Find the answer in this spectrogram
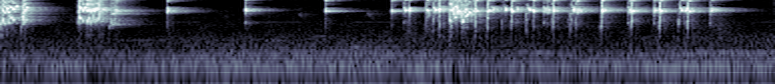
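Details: Lovebird song to encourage silent lovebirds to sing: a few harsh squeaky bursts and spaced sharp chirps, then a fast, excited stream of high, rattling chatter.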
